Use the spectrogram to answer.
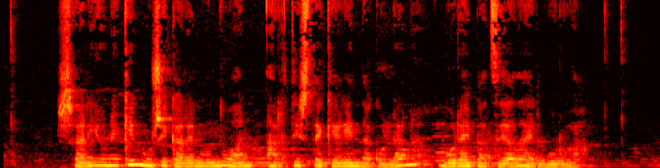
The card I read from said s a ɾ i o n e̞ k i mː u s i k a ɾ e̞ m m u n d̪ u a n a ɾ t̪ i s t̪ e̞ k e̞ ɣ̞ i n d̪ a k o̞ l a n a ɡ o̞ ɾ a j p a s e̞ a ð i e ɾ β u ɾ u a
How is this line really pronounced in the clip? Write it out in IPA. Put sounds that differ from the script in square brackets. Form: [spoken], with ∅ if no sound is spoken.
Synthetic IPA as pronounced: s a ɾ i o n e̞ k i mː u s i k a ɾ e̞ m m u n d̪ u a n a ɾ t̪ i s t̪ e̞ k e̞ ɣ̞ i n d̪ a k o̞ l a n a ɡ o̞ ɾ a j p a [t͡s] e̞ a ð [a] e ɾ β u ɾ u a

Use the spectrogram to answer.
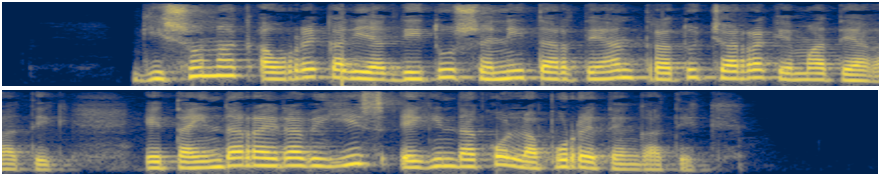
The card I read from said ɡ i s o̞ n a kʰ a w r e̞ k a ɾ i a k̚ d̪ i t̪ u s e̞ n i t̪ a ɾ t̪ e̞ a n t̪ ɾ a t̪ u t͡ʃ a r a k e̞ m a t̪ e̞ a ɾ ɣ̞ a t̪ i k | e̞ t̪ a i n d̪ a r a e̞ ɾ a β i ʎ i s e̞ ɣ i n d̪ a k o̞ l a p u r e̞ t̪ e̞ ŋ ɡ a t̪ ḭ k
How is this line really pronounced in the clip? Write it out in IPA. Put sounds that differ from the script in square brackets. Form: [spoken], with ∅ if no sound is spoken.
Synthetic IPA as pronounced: ɡ i s o̞ n a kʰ a w r e̞ k a ɾ i a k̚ d̪ i t̪ u s e̞ n i t̪ a ɾ t̪ e̞ a n t̪ ɾ a t̪ u t͡ʃ a r a k e̞ m a t̪ e̞ a [∅] ɣ̞ a t̪ i k | e̞ t̪ a i n d̪ a r a e̞ ɾ a β i ʎ i s e̞ ɣ i n d̪ a k o̞ l a p u r e̞ t̪ e̞ ŋ ɡ a t̪ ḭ k

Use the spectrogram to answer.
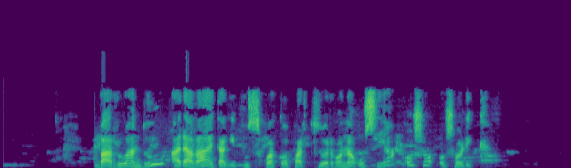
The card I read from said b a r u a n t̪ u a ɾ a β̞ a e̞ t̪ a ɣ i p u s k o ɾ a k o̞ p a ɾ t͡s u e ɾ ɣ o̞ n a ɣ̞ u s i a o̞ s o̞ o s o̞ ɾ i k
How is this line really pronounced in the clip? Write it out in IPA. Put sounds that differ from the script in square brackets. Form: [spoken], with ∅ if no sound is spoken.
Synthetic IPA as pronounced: b a r u a n [d̪] u a ɾ a β̞ a e̞ t̪ a ɣ i p u s k o [∅] a k o̞ p a ɾ t͡s u e ɾ ɣ o̞ n a ɣ̞ u s i a o̞ s o̞ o s o̞ ɾ i k

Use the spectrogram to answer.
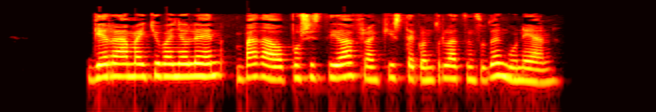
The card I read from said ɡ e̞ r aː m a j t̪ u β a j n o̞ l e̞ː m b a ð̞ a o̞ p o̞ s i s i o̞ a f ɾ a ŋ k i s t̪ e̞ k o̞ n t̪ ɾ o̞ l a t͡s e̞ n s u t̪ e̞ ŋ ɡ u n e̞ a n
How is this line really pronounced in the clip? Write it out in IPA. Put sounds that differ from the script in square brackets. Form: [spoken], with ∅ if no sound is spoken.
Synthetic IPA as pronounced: ɡ e̞ r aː m a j t̪ u β a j [ɲ] o̞ l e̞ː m b a ð̞ a o̞ p o̞ s i s i o̞ a f ɾ a ŋ k i s t̪ e̞ k o̞ n t̪ ɾ o̞ l a t͡s e̞ n s u t̪ e̞ ŋ ɡ u n e̞ a n

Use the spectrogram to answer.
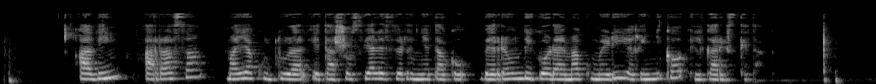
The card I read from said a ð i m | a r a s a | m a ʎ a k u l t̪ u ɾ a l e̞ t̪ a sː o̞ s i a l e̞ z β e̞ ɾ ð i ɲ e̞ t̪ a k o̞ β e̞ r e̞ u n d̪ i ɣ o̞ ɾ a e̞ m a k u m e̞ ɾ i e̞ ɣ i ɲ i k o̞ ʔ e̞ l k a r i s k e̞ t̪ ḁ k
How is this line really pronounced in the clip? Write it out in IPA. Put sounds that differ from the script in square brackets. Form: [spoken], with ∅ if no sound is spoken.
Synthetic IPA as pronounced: a ð i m | a r a s a | m a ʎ a k u l t̪ u ɾ a l e̞ t̪ a [s] o̞ s i a l e̞ z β e̞ ɾ ð i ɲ e̞ t̪ a k o̞ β e̞ r e̞ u n d̪ i ɣ o̞ ɾ a e̞ m a k u m e̞ ɾ i e̞ ɣ i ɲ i k o̞ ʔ e̞ l k a r i s k e̞ t̪ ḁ k

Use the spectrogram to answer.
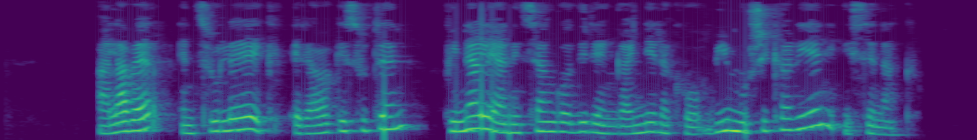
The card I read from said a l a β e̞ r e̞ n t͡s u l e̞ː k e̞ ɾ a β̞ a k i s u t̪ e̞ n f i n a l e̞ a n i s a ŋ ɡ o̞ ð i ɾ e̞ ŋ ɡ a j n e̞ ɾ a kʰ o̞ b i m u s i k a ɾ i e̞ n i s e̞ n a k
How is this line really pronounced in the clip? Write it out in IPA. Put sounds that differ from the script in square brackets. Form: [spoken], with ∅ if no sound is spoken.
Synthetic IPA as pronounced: a l a β e̞ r e̞ n t͡s u l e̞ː k e̞ ɾ a β̞ a k i s u t̪ e̞ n f i n a l e̞ a n i s a ŋ ɡ o̞ ð i ɾ e̞ ŋ ɡ a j [ɲ] e̞ ɾ a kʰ o̞ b i m u s i k a ɾ i e̞ n i s e̞ n a k

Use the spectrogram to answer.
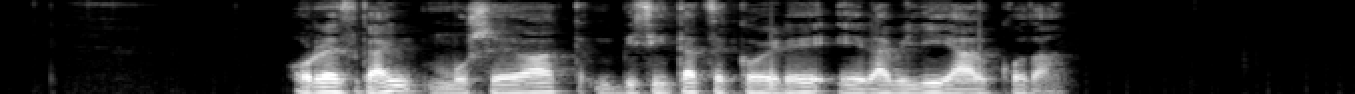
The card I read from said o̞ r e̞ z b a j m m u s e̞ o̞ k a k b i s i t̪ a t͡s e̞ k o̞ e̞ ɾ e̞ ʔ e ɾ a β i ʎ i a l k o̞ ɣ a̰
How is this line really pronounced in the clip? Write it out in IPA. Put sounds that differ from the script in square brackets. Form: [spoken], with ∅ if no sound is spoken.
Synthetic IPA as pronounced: o̞ r e̞ z [ɡ] a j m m u s e̞ o̞ [∅] a k b i s i t̪ a t͡s e̞ k o̞ e̞ ɾ e̞ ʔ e ɾ a β i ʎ i a l k o̞ [ð] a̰

